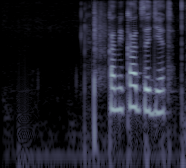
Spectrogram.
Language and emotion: Russian, neutral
